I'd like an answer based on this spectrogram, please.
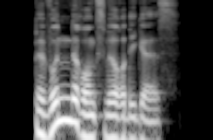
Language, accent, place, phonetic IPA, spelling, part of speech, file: German, Germany, Berlin, [bəˈvʊndəʁʊŋsˌvʏʁdɪɡəs], bewunderungswürdiges, adjective, De-bewunderungswürdiges.ogg
- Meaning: strong/mixed nominative/accusative neuter singular of bewunderungswürdig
